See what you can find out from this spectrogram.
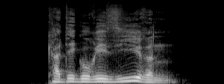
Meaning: to categorize
- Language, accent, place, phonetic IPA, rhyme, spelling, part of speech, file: German, Germany, Berlin, [kateɡoʁiˈziːʁən], -iːʁən, kategorisieren, verb, De-kategorisieren.ogg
